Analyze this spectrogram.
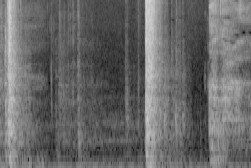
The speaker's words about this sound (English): Now, whether you're friend or foe, whether your neighbors are complaining, I'm slamming my door. And I am.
